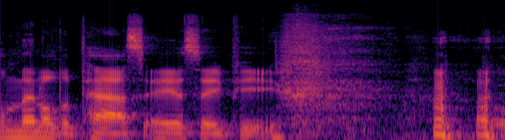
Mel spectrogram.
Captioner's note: laughter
